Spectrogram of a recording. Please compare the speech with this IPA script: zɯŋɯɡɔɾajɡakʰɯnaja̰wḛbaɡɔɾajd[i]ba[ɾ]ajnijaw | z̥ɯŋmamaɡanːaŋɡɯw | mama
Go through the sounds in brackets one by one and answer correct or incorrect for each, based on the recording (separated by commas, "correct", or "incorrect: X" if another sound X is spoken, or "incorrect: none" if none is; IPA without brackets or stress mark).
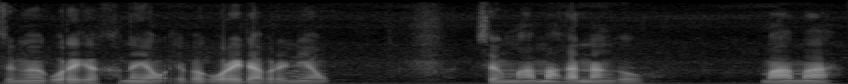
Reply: incorrect: a, correct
